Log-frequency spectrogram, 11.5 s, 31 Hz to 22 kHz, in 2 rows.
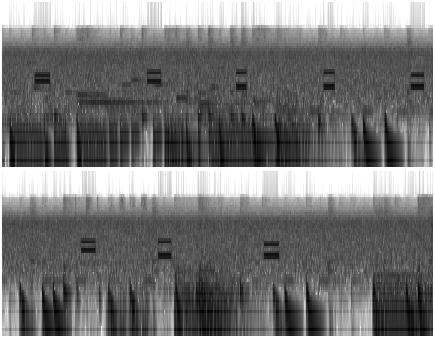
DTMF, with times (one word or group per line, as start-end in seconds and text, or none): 0.4-0.6 *
1.9-2.1 0
3.1-3.3 5
4.3-4.4 5
5.4-5.6 4
6.8-7.0 0
7.8-8.0 5
9.2-9.4 4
